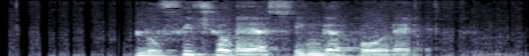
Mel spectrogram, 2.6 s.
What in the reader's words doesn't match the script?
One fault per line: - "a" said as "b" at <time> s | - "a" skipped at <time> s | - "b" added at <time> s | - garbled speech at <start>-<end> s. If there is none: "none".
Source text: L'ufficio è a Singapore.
none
